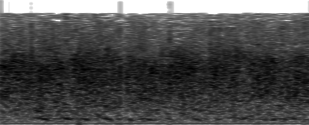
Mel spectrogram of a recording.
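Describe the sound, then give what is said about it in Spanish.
An audience applauds at a live Spanish-language show after people are asked to stand up. The dense, steady clapping stays loud and even throughout, with no pauses and no voices above it. “Vamos a aplaudirlos.”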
